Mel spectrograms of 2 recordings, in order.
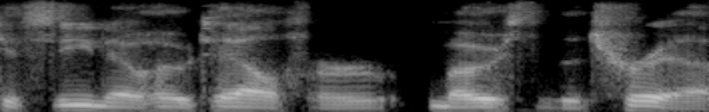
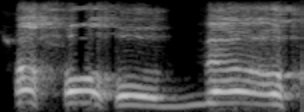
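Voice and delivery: mock dismay. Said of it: "I'm sitting there like".

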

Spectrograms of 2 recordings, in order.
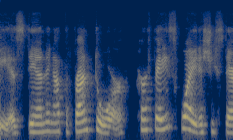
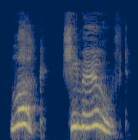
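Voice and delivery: high, loud, slow astonished cry; thrilled boy sure the body moved; boy whispering loudly at the wake that she moved; excited boy; 7 semitones higher, 5 dB louder, much slower than usual. Acted. Boy sees corpse move.

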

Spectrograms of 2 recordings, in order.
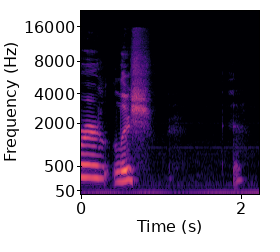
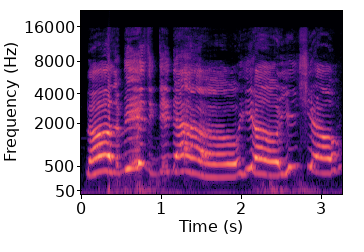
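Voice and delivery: high, drawn-out, pained cry; real tearful wail; 5 semitones higher, 6 dB louder, slower than usual. Real, not acted. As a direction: wail as the sad music hits you. Sad music hits him.

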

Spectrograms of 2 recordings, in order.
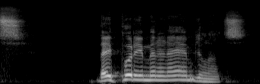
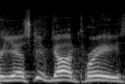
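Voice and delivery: usual speaking voice

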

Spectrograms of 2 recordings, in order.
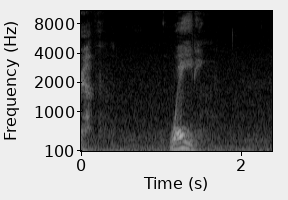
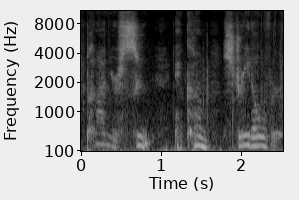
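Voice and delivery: breathy secret whisper; 3 semitones higher, 9 dB quieter than usual. A narrator's reading. Girl whispering to her friend at the door. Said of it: "I whisper".

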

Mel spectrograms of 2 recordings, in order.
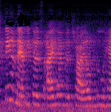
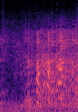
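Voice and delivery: self-conscious laugh; 8 semitones higher, 3 dB louder than usual. Real, not acted. Laughs at the Michigan nasal remark.

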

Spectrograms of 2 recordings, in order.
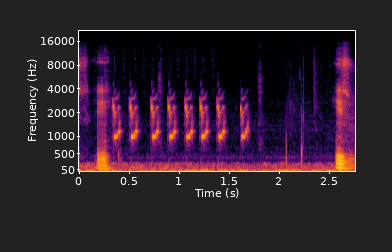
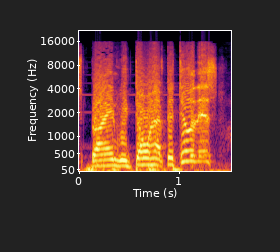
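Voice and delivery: loud, high desperate plea; panicked yelling; 7 semitones higher, 6 dB louder than usual. Real, not acted. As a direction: beg in terror, yelling. Pleading with ghost, yelling.

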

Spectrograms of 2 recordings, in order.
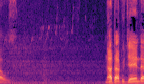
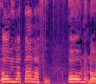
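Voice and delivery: much higher, hammed-up proud storyteller; mocking boastful voice; 11 semitones higher than usual. Speaker mocking the story handed to Africans, higher and hammed up. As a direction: ham up the fake proud story they sell you. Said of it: "they give you a story to run with".

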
